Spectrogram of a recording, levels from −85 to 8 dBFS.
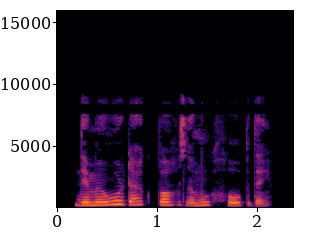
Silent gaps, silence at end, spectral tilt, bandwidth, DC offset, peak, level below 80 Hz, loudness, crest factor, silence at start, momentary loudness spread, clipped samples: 0.94-1.00 s; 0.25 s; -4.5 dB/octave; 9.4 kHz; under 0.1%; -8 dBFS; -78 dBFS; -24 LUFS; 16 dB; 0.2 s; 9 LU; under 0.1%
